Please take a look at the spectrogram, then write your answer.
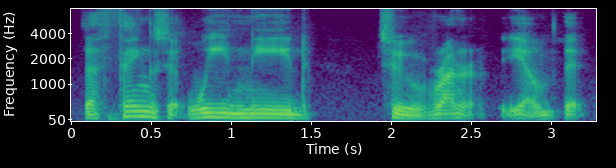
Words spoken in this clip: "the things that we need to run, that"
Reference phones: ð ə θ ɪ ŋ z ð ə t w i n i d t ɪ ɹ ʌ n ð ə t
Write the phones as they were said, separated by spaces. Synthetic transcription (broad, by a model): ð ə θ ɪ ŋ z ð ə t w i n i d t ɪ ɹ ʌ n ð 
